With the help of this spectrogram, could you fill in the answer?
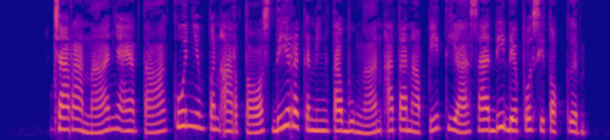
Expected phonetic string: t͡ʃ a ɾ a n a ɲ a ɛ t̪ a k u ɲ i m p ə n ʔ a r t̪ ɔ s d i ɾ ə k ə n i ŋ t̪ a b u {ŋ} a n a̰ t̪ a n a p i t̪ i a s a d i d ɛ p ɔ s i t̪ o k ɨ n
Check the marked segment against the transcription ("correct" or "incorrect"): correct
